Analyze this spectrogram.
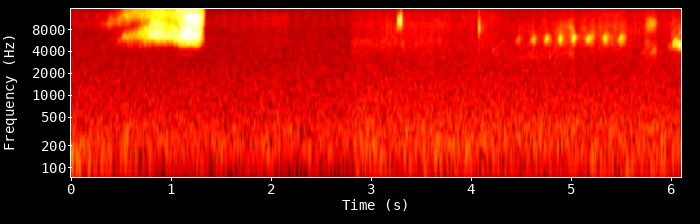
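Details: Black-spotted toothed grasshopper (Stenobothrus nigromaculatus) singing at Kyffhäuser, Germany, on 19 July 2018: one loud, very high hissing burst of about a second, then a quiet gap and a run of short, evenly spaced soft ticks.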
